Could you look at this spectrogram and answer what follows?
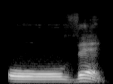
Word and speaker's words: Oved: And they call his name Oved. Oved. And this is pronounced as Oved. Oved comes from the word avad, which is to serve, to do work, or is working for her.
